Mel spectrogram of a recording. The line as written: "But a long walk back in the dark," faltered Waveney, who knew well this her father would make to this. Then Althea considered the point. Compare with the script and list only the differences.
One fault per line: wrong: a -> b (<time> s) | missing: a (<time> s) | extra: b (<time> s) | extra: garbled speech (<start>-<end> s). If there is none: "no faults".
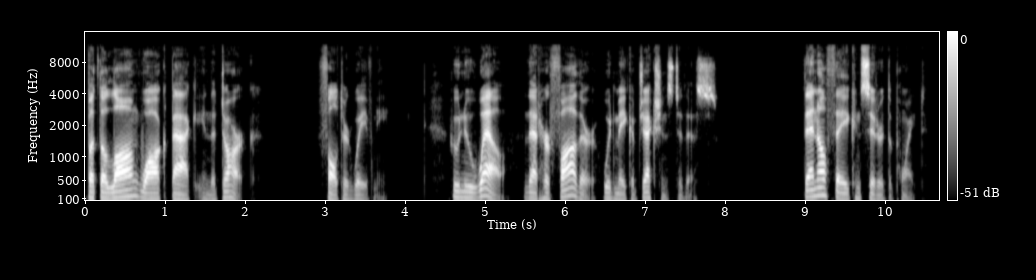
wrong: a -> the (0.2 s)
wrong: this -> that (5.5 s)
extra: objections (6.8 s)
